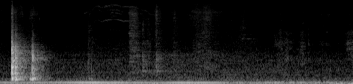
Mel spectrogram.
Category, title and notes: Sound effects > Other mechanisms, engines, machines
Woodshop Foley-084
bam, shop, thud, percussion, wood, boom, rustle, strike, fx, sound, little, oneshot, tools, tink, perc, crackle, bop, knock, pop, foley, sfx, bang, metal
